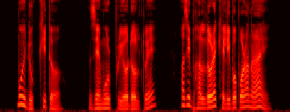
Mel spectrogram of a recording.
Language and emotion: Assamese, sad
